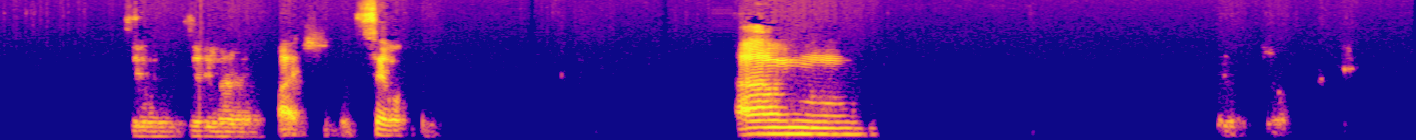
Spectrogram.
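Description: A middle-aged man speaks calmly over an online call.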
